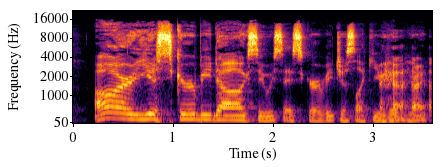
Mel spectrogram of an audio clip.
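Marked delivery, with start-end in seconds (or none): 0.2-1.8 slow, put-on pirate voice. Asked to demonstrate the voice used to inspire the crew, in a pirate voice. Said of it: "I put on my pirate voice".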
